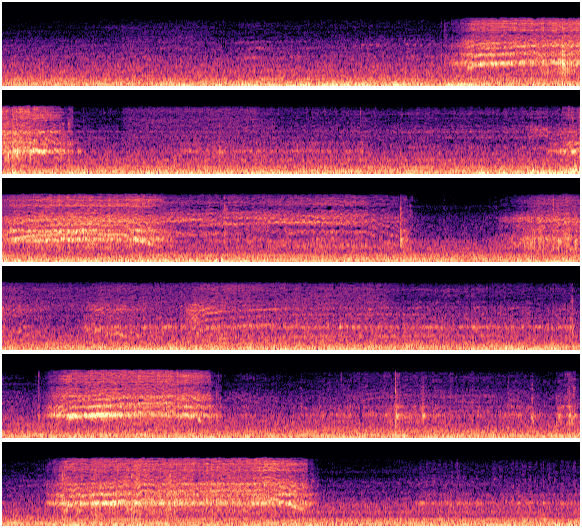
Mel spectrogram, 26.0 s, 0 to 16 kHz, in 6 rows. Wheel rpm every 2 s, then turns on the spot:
0, 20, 60, 10, 70, 10, 10, 20, 20, 60, 20, 110, 10.
4-8 10-16 24-26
